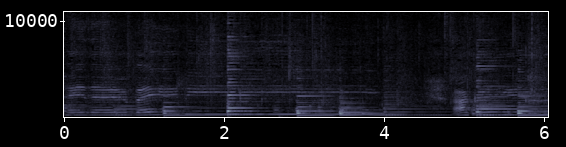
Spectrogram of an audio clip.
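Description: Solo banjo picked in a ringing instrumental passage, separate plucked notes every half second or so, each ringing on and fading.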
